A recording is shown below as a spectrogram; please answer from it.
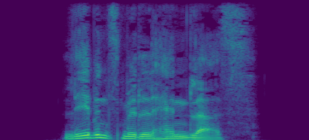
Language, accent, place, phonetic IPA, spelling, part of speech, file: German, Germany, Berlin, [ˈleːbn̩smɪtl̩ˌhɛndlɐs], Lebensmittelhändlers, noun, De-Lebensmittelhändlers.ogg
- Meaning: genitive singular of Lebensmittelhändler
